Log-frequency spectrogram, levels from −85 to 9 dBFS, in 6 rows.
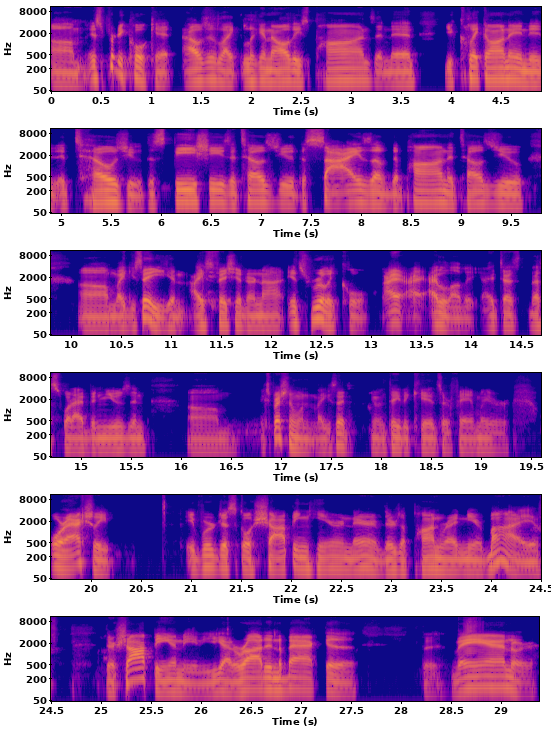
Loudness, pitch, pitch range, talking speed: -26 LUFS, 90 Hz, 85-100 Hz, 225 wpm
